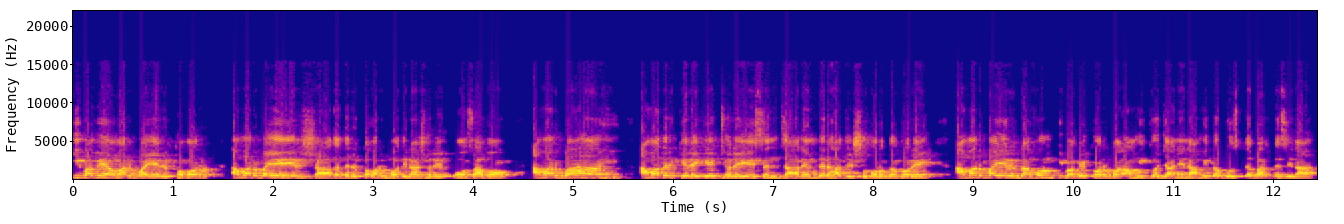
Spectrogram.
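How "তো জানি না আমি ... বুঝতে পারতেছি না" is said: normal talking voice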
